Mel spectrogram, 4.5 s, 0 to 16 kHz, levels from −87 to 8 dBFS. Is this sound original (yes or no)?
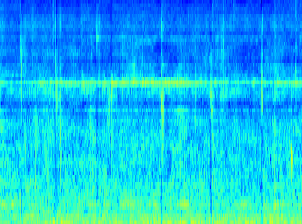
no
